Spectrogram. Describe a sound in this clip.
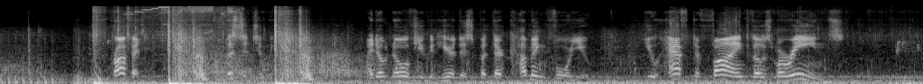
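A man speaks close to a microphone.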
